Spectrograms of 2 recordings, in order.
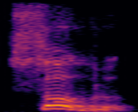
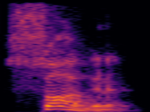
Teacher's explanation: sogro som fechado sogra som aberto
